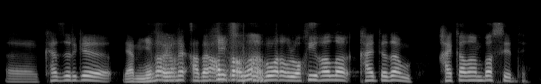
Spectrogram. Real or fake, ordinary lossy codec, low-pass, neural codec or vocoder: fake; MP3, 64 kbps; 7.2 kHz; codec, 24 kHz, 0.9 kbps, WavTokenizer, large speech release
